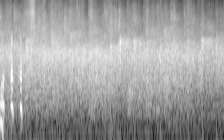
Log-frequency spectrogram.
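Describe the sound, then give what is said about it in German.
Steady applause from an audience for a passionately delivered plea, many hands clapping in a dense continuous wash at moderate volume, with a few brief vocal sounds at the start. “Das finde ich auch, dass dieses Plädoyer jetzt einen Applaus verdient hat, also mit solcher Leidenschaft vorgetragen, weil das ist richtig.”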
